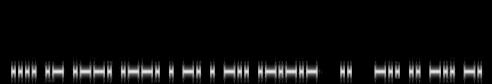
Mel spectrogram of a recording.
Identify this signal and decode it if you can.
Morse code, heard as a keyed tone, about 35 wpm, 600 Hz. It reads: HAPPENED. I DIDN
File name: the old man and the sea 2 35wpm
